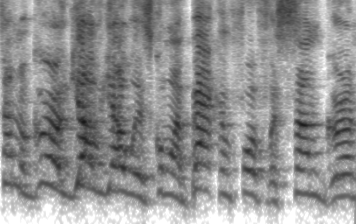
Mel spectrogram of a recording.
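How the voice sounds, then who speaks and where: In a raised, projected voice, a woman with a high pitch talks at a fairly quick pace in an animated tone. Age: 60s. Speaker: event promoter and live show host. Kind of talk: casual live-stream chat.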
